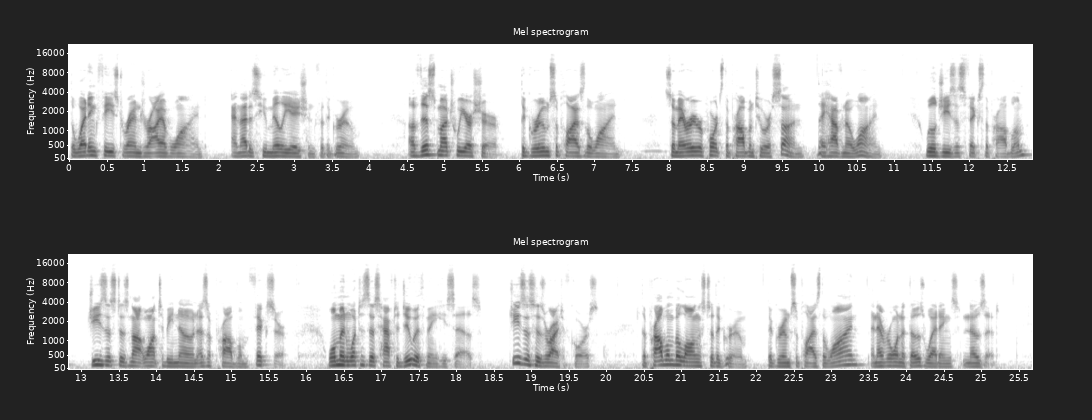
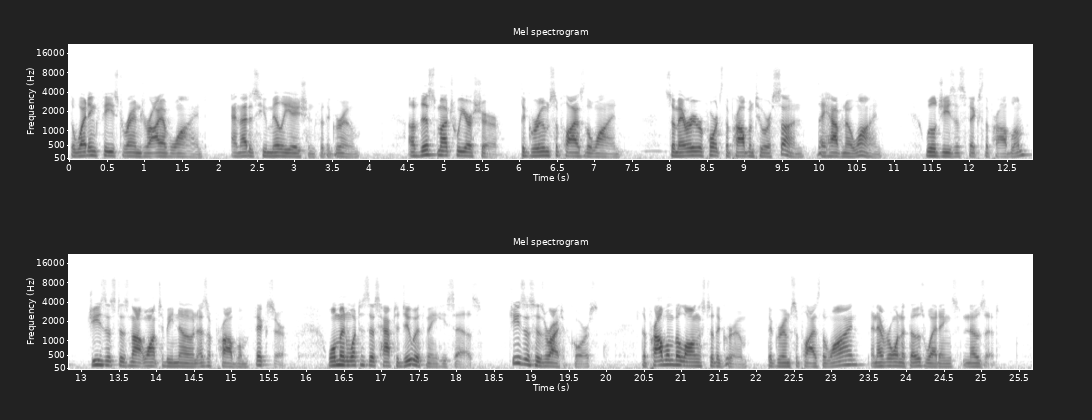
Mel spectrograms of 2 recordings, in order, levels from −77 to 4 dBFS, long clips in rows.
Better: first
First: none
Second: muffled; very; fading above 3 kHz

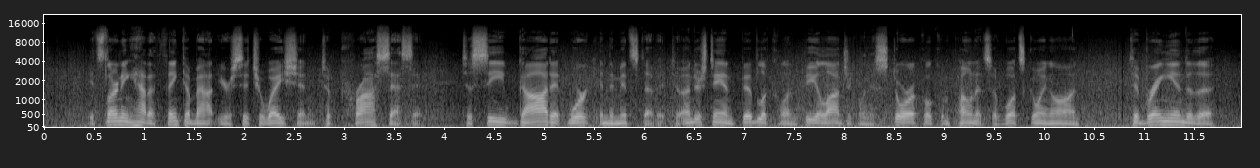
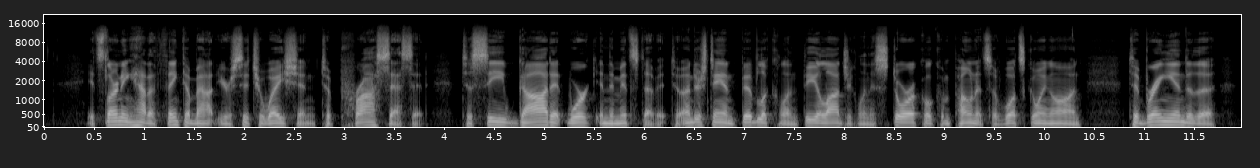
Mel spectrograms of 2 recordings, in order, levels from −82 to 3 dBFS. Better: second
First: wind noise on the microphone; occasional gusts; 15 dB below the speech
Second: none

